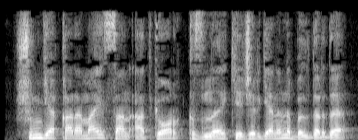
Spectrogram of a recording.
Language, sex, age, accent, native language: Uzbek, male, 25-34, Namangan, Uzbek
